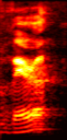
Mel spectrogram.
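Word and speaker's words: Wiha: from a company called Rivera yes I know that's a W but they're German and that's how it's pronounced this is really high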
